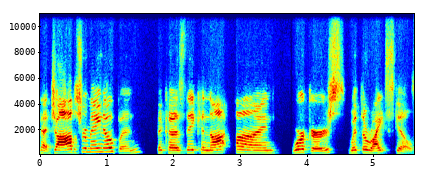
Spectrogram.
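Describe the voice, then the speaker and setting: A woman in a Southern Virginia accent, fairly high in pitch, at a fairly slow pace with ordinary pitch variation. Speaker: education executive. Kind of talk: conference presentation.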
